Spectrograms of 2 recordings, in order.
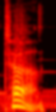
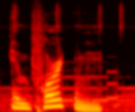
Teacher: What we have to do to make the sound is we have to eliminate or cut out the vowel. There is no vowel sound to be pronounced, so the vowel disappears. And then the T before is a non-released T.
